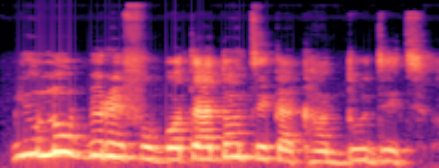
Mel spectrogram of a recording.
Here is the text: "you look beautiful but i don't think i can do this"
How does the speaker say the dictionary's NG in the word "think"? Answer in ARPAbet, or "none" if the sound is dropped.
none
